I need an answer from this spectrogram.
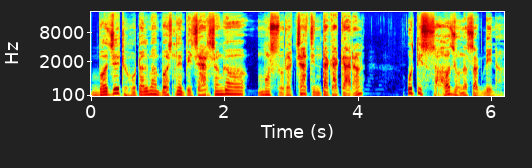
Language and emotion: Nepali, fearful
